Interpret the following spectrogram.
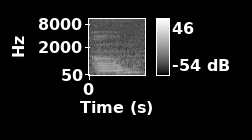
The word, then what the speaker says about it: om: at her forehead throat and heart three other syllables so at the forehead is a white ohm o m at the throat a red a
